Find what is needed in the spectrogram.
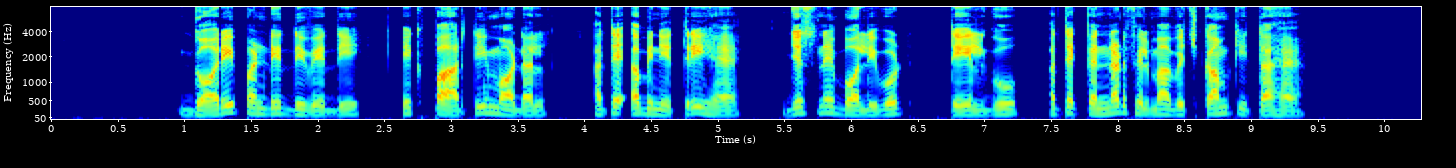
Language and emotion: Punjabi, neutral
